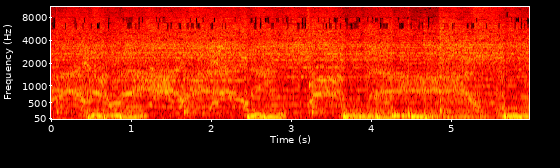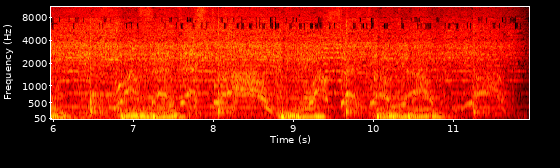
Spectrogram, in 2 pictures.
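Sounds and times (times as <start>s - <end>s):
pounding drums: 0.0s - 11.7s
dense distorted guitars: 0.0s - 11.9s
screamo song with harsh screamed vocals: 0.0s - 11.9s.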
